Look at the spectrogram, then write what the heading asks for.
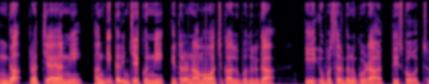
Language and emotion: Telugu, neutral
